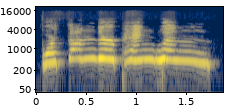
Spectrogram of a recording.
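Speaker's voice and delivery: high, loud, slow war cry; battle scream. Acted. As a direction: scream it as you charge.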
